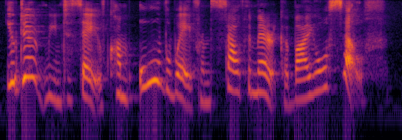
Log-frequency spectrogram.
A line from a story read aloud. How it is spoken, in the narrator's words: exclaimed Mrs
